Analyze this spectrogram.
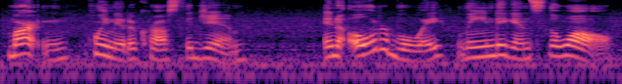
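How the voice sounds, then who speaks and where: A woman narrates a children's story at a slow pace, with a very lively, swooping delivery. She phrases each piece deliberately and expressively, over faint background noise. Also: mid-range voice, poor audio. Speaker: storybook reader. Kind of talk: children's read-aloud narration.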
